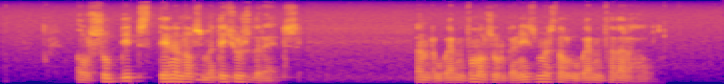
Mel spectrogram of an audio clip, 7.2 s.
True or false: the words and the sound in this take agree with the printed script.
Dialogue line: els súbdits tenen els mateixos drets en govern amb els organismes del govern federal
true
